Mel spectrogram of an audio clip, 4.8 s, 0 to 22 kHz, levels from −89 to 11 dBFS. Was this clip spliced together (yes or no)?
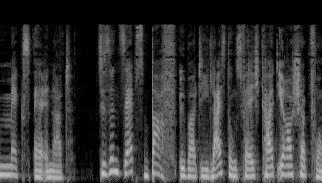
yes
